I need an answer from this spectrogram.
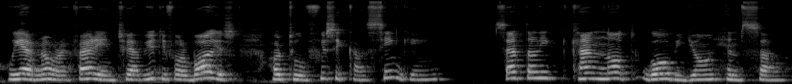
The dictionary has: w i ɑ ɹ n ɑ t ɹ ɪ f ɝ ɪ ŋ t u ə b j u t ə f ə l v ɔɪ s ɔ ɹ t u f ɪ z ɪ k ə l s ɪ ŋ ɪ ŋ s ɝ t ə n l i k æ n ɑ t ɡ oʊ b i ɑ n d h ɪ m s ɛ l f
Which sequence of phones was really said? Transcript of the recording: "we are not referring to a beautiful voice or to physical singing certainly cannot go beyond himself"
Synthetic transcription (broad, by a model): w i ɑ ɹ n ɑ t ɹ ɪ f ɝ ɪ ŋ t u ə b j u t ə f ə l b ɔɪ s ɔ ɹ t u f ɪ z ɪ k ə l s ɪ ŋ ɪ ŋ s ɝ t ə n l i k æ n ɑ t ɡ oʊ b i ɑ n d h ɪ m s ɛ l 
